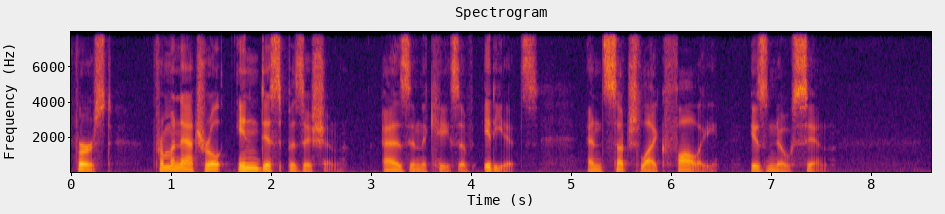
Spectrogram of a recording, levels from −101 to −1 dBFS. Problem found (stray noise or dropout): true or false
false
